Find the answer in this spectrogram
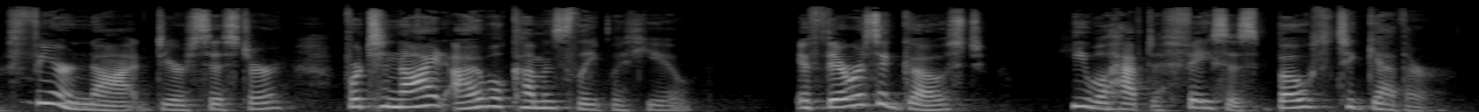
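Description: An actress plays a practical, skeptical sister in a radio drama. Her voice is fairly high and highly animated, with brisk, bossy gentility and a dry edge. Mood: reassuring. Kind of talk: radio play acting.

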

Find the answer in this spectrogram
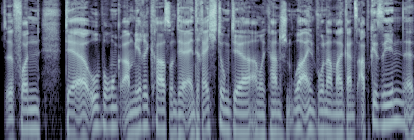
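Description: A man hosting a casual podcast interview, with halting, rambling phrasing. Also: lowish voice, darkish tone, no room sound, clean studio sound.

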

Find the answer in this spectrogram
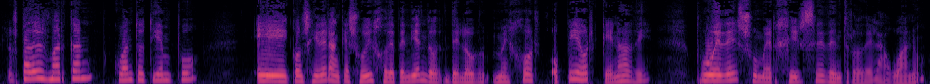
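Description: A woman's voice: medium pitch, lively intonation, a little slow, a little mellow, dry recording, clean studio sound. A woman with an accent from Spain presenting a segment in casual radio chat, colloquial and often checking in with short tag questions.

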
